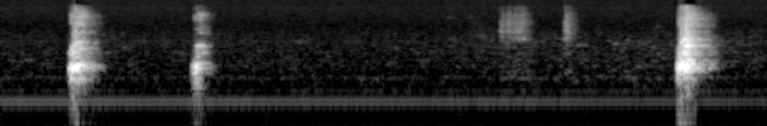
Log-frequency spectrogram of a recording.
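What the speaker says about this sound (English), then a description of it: "My dog hears something outside." A single dog barks indoors, three short sharp barks spaced unevenly with silence between them, fairly close and clear with no other sounds.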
